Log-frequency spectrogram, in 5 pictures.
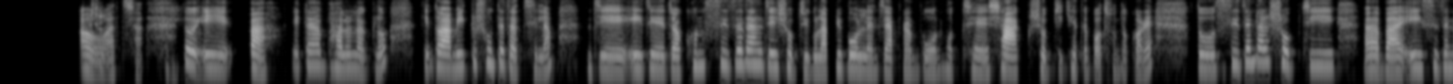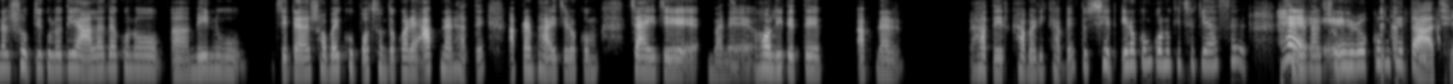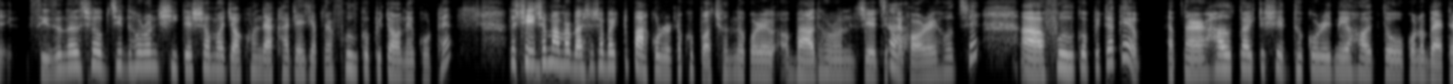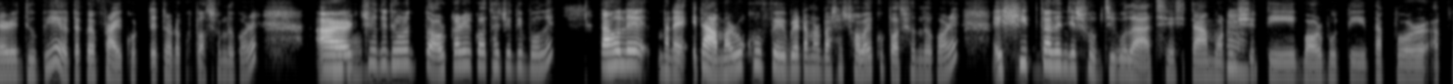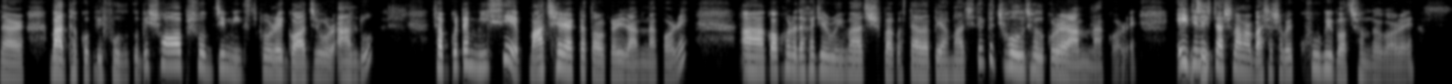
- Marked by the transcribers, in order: hiccup; other noise; tapping; other background noise
- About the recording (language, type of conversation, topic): Bengali, podcast, সপ্তাহের মেনু তুমি কীভাবে ঠিক করো?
